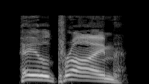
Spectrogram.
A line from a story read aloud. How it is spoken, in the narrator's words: As one, roared the same two words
